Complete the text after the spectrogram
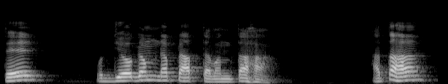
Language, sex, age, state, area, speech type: Sanskrit, male, 30-45, Maharashtra, urban, spontaneous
